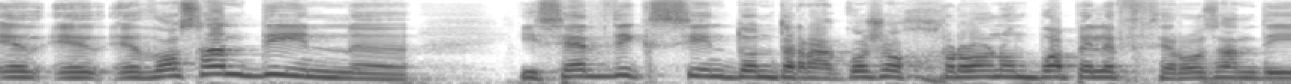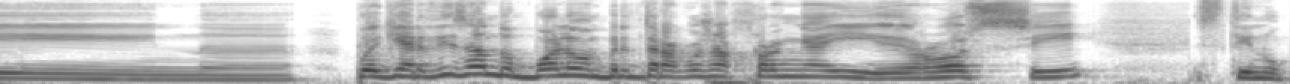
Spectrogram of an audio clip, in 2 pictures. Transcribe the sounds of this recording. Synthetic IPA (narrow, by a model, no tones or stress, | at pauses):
eeeðo̞sɐnt̪in | ise̞ːiksint̪o̞nt̪ɾɐko̞ʃoxɾo̞no̞mbuɐpele̞fθe̞ɾo̞sɐnt̪inpuece̞ɾðis̬ɐnd̪o̞mbo̞lemompɾint̪ɾɐko̞sɐxɾo̞ɲːɐiɾo̞sːist̪inu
